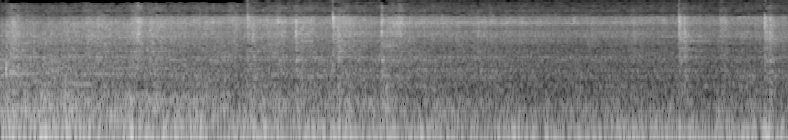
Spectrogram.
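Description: Passenger train's coaches rolling past on the adjacent track, a steady rumble with sharp wheel clicks over the rail joints. The sound eases off as the last coach goes by and the train draws away.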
